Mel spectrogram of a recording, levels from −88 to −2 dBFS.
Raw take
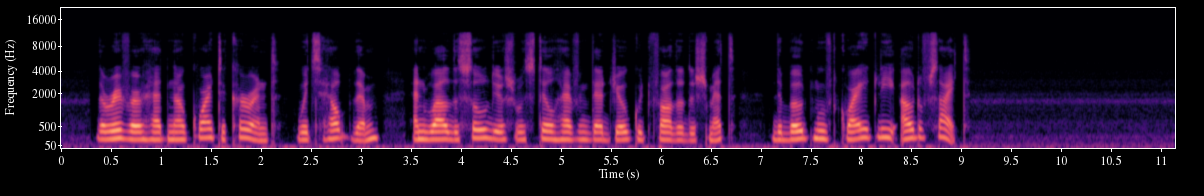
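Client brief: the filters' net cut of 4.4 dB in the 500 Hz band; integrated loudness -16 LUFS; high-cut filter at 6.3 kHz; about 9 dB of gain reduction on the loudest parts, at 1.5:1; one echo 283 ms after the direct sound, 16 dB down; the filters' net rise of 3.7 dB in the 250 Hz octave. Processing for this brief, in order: low-pass 6.3 kHz; peaking EQ 250 Hz +8.5 dB; peaking EQ 500 Hz -8.5 dB; compression 1.5:1, threshold -43 dBFS; delay 283 ms -16 dB; trim +18 dB

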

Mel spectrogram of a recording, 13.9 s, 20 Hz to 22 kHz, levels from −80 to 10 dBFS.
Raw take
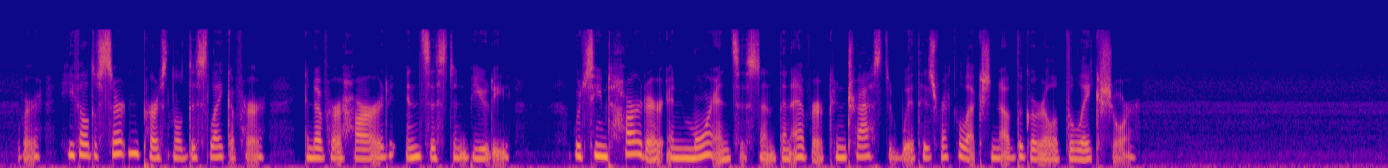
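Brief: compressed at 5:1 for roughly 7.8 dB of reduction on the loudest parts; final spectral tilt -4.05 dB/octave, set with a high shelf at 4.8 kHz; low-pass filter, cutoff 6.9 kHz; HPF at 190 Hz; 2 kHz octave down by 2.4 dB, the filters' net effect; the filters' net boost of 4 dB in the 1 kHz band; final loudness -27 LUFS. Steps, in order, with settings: high-pass 190 Hz; low-pass 6.9 kHz; peaking EQ 1 kHz +7 dB; peaking EQ 2 kHz -7 dB; treble shelf 4.8 kHz +6 dB; compression 5:1, threshold -21 dBFS

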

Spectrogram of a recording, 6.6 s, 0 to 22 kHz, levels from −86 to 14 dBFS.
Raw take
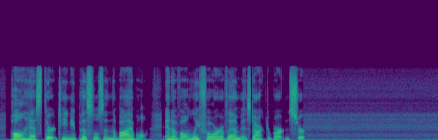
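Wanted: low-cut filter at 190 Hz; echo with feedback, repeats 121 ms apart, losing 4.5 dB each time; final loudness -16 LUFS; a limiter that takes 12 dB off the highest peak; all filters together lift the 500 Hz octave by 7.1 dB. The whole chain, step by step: high-pass 190 Hz; peaking EQ 500 Hz +9 dB; peak limiter -9 dBFS; feedback delay 121 ms, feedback 60%, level -4.5 dB; trim +4 dB

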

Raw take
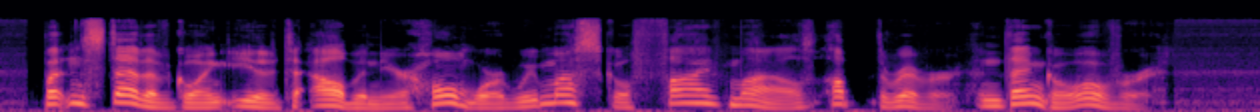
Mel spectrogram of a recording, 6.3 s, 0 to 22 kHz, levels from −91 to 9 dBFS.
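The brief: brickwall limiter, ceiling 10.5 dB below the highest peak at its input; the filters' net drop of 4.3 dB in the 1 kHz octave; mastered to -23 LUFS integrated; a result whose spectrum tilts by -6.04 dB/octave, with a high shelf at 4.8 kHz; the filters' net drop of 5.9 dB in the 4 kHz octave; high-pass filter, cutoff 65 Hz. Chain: high-pass 65 Hz; peaking EQ 1 kHz -6 dB; peaking EQ 4 kHz -4 dB; treble shelf 4.8 kHz -7 dB; trim +8 dB; peak limiter -13 dBFS

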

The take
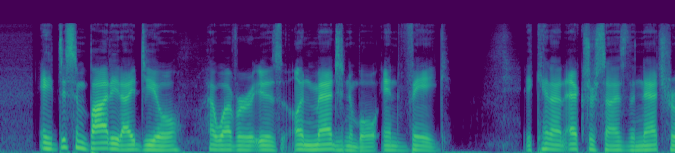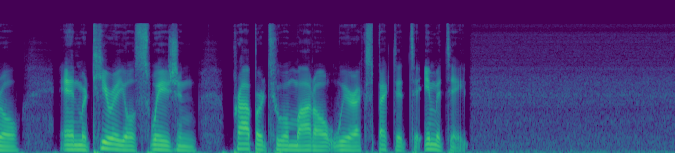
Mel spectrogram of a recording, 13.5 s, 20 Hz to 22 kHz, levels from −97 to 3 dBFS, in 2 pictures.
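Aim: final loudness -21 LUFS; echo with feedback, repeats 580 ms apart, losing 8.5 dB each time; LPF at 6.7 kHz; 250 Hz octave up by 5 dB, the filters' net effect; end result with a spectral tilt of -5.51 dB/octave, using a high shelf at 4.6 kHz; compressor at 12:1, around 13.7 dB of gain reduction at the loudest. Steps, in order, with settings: low-pass 6.7 kHz; peaking EQ 250 Hz +6 dB; treble shelf 4.6 kHz +4 dB; compression 12:1, threshold -31 dBFS; feedback delay 580 ms, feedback 38%, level -8.5 dB; trim +15.5 dB

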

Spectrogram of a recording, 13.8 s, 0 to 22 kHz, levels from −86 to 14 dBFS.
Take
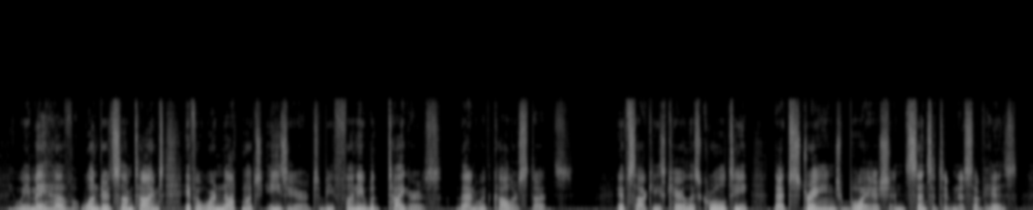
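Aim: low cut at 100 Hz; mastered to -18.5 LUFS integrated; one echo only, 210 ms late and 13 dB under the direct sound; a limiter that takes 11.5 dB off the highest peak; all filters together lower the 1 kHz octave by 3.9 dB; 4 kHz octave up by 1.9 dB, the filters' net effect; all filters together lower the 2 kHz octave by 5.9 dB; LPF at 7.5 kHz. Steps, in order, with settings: high-pass 100 Hz; low-pass 7.5 kHz; peaking EQ 1 kHz -3.5 dB; peaking EQ 2 kHz -7.5 dB; peaking EQ 4 kHz +4.5 dB; peak limiter -22 dBFS; delay 210 ms -13 dB; trim +14.5 dB

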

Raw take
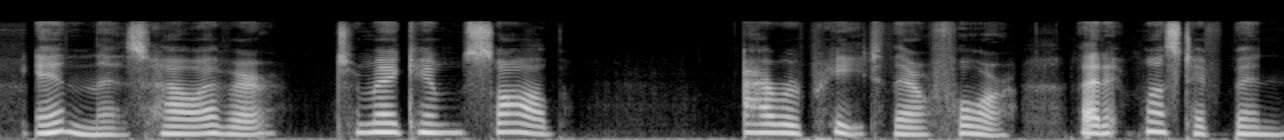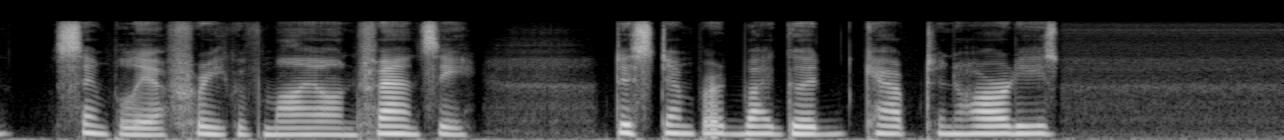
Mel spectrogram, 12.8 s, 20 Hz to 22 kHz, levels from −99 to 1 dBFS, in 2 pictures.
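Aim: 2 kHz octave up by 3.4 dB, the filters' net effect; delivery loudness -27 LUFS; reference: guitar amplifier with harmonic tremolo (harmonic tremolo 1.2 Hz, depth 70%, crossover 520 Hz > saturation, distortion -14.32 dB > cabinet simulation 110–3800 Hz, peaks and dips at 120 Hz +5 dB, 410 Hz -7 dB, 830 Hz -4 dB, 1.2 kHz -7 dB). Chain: peaking EQ 2 kHz +5 dB; harmonic tremolo 1.2 Hz, depth 70%, crossover 520 Hz; saturation -13.5 dBFS; cabinet simulation 110–3800 Hz, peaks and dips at 120 Hz +5 dB, 410 Hz -7 dB, 830 Hz -4 dB, 1.2 kHz -7 dB; trim +1.5 dB

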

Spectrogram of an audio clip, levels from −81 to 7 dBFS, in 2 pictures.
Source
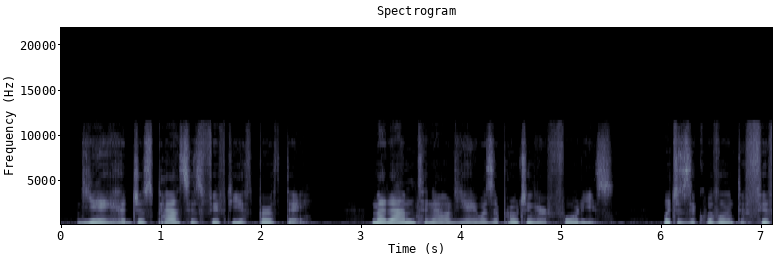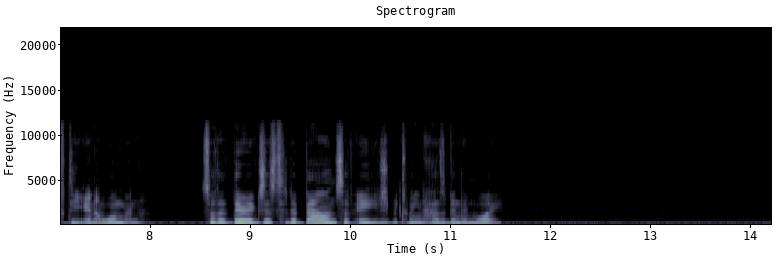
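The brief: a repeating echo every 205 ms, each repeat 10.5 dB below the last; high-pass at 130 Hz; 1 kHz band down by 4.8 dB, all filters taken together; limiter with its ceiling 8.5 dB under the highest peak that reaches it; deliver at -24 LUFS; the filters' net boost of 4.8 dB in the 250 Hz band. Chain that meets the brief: high-pass 130 Hz; peaking EQ 250 Hz +7 dB; peaking EQ 1 kHz -7.5 dB; peak limiter -19 dBFS; feedback delay 205 ms, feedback 30%, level -10.5 dB; trim +8.5 dB

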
